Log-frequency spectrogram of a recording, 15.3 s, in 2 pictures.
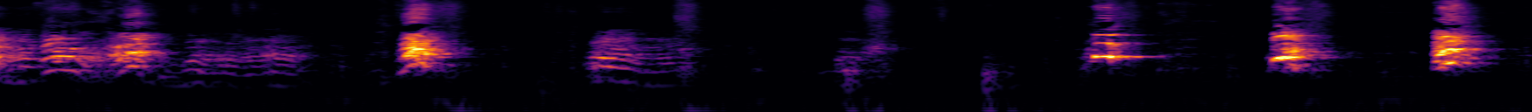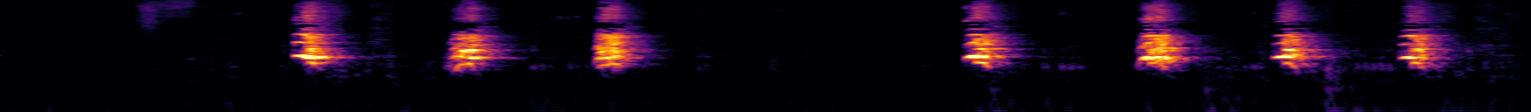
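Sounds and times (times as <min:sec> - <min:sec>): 
dog barking: 0:00.0 - 0:01.0, 0:02.0 - 0:02.4, 0:05.4 - 0:07.6, 0:09.2 - 0:11.1, 0:12.5 - 0:15.1.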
